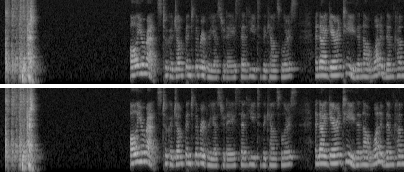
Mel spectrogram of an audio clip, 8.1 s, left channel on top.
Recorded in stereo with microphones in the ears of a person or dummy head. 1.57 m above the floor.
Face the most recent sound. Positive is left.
turn(degrees=-35)  # may be behind; listen again after turning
